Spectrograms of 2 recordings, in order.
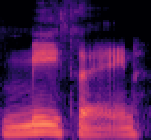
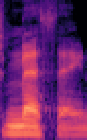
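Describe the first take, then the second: First: It is said with a British accent. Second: It is said with an American accent.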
